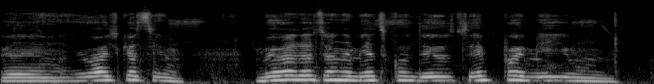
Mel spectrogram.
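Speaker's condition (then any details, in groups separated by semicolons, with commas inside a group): Amyotrophic lateral sclerosis; motor neuron disease, onset in shoulder and arm, arm fasciculations, arm weakness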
